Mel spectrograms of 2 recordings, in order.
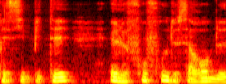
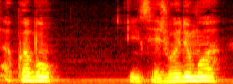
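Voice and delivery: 1 mock indignation; 4 semitones higher, 9 dB louder than usual. A narrator's reading. Doctor feigns indignation.

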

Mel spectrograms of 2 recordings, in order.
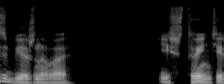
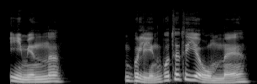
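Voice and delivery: excited; 5 semitones higher, 5 dB louder than usual. Acted. Jumps up, delighted with herself.

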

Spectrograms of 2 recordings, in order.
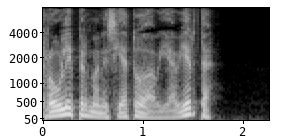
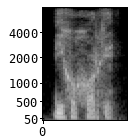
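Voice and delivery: plain reading voice

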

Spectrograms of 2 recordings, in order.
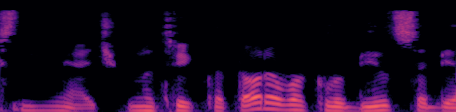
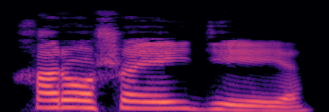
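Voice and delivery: drawn-out, higher-pitched sneering drawl; 5 semitones higher, 5 dB louder, slower than usual. A narrator's reading. Draco mocking the Hufflepuffs' idea, drawled. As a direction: drawl it slowly and loudly. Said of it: "протянул Драко".

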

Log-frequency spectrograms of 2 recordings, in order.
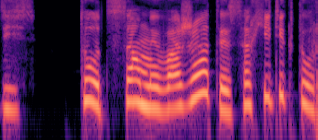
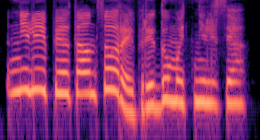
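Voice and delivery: raised, pointed put-down; spiteful tease; 7 semitones higher than usual. A narrator's reading. Girl needles her dance partner, spiteful and teasing. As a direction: say it just to needle him. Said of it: "назло проговорила я".

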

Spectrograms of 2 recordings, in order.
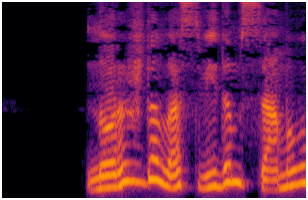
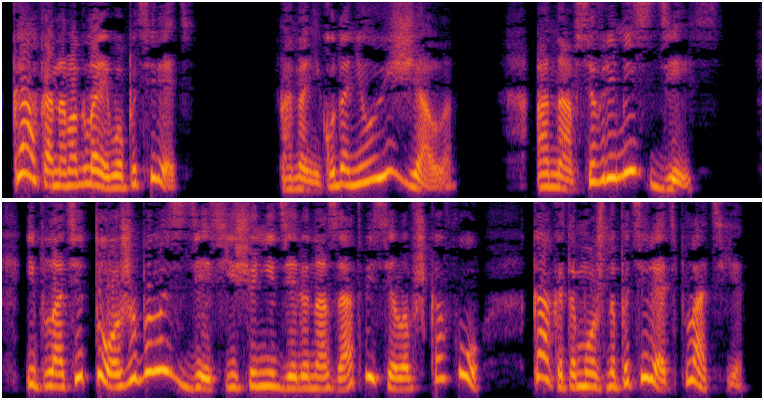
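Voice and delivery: louder and higher, impatient scolding; impatient shout; 6 semitones higher, 4 dB louder than usual. A narrator's reading. Mistress berating maid Nora, impatient shout. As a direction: push her, out of patience. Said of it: "нетерпеливо крикнула она".

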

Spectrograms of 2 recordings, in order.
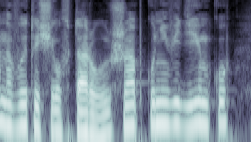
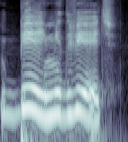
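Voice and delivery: high, drawn-out cry at normal volume; urgent high command, no real shout; fox crying out; 11 semitones higher, much slower than usual. A narrator's reading. Fox orders the bear to strike, high cry. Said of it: "крикнула она".

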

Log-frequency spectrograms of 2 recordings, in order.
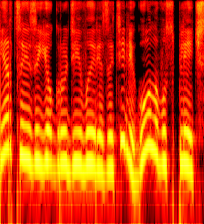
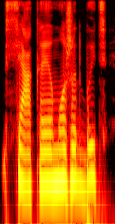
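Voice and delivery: lower, slow, knowing; knowing answer; 6 semitones lower, slower than usual. A narrator's reading. Горыныч answers the princess knowingly, low and slow. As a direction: say it slowly and low, as one who knows. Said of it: "сознанием дела ответил Горыныч".

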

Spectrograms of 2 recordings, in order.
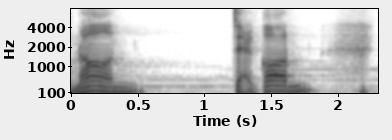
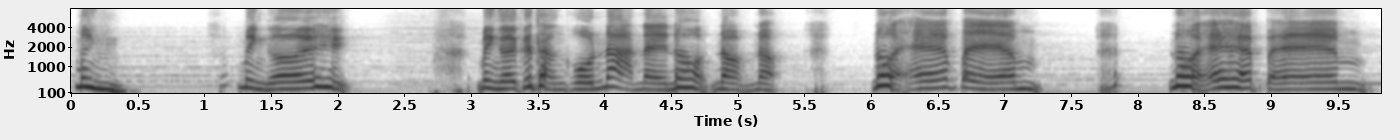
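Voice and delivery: much higher, louder whimpering plea, dragged slow; fake sobbing; 4 dB louder, slower than usual. Wife begging her husband, sobbing falsely. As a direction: wail like a wronged wife, faking tears. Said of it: "bưng mặt khóc thút thít".

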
